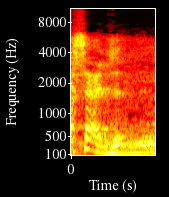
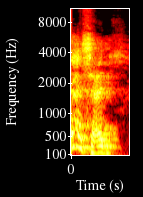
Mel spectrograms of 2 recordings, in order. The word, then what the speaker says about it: أسعد: اهلا يا عزيز مرحبا شكرا اولا الاخ سعد ما كتشوفش انك ظلمتي الجزائر اولا نطق اسمي صح يا اخي لو سمحت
